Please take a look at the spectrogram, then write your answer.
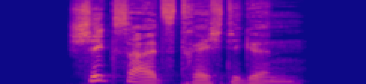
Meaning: inflection of schicksalsträchtig: 1. strong genitive masculine/neuter singular 2. weak/mixed genitive/dative all-gender singular 3. strong/weak/mixed accusative masculine singular
- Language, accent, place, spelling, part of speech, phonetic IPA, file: German, Germany, Berlin, schicksalsträchtigen, adjective, [ˈʃɪkzaːlsˌtʁɛçtɪɡn̩], De-schicksalsträchtigen.ogg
